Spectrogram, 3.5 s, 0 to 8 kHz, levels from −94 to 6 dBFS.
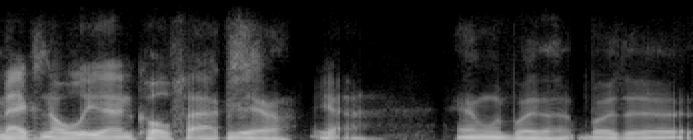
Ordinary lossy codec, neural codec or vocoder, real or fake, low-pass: Opus, 24 kbps; codec, 16 kHz, 2 kbps, X-Codec, HuBERT features, trained on balanced general audio; fake; 7.2 kHz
